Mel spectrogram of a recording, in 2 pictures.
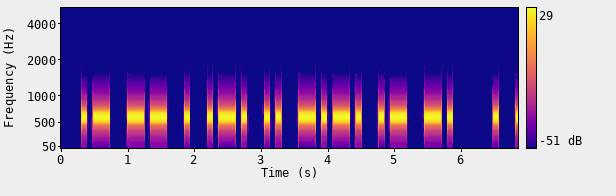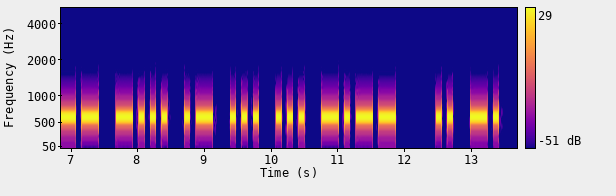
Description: Morse code, heard as a keyed tone, about 14 wpm, 600 Hz. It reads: AMERICAN EMBASSY IN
